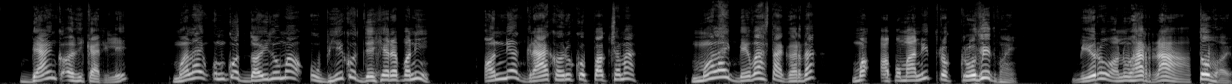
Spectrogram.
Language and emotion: Nepali, angry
